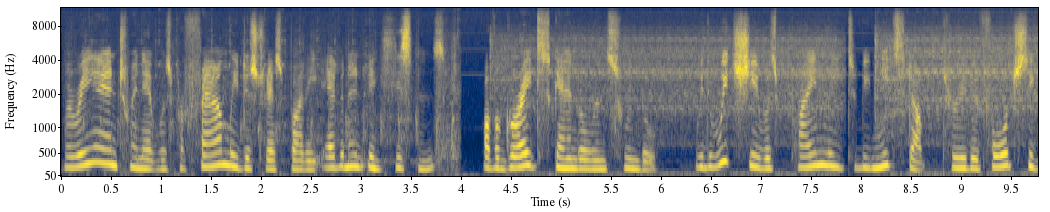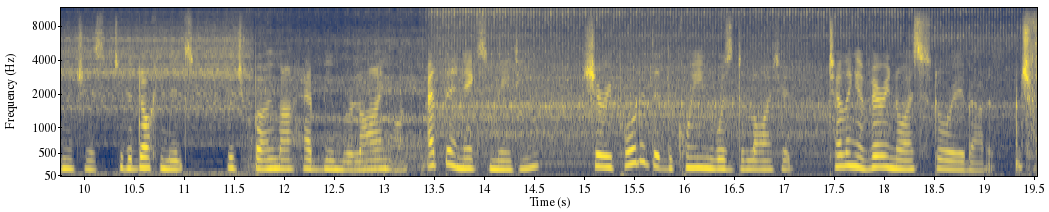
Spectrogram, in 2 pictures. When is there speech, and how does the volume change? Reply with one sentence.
You can hear the speech from 0.0 to 19.4 s, at a steady volume.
